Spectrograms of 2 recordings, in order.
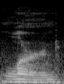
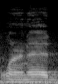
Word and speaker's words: learned: So it's like learned, but it's actually pronounced learned because it means they're knowledgeable, educated, and had themselves experienced oppression under British rule.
